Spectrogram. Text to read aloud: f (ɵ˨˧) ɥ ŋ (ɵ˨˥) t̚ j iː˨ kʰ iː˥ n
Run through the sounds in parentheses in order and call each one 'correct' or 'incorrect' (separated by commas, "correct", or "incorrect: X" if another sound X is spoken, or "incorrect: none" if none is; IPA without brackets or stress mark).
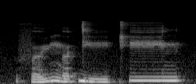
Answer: incorrect: ɵ˨˥, correct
